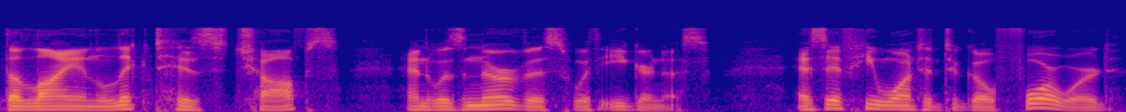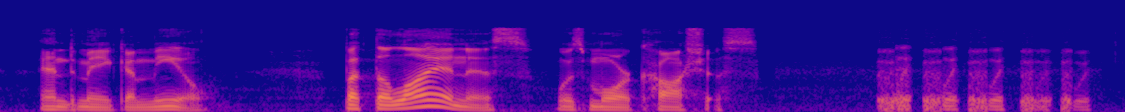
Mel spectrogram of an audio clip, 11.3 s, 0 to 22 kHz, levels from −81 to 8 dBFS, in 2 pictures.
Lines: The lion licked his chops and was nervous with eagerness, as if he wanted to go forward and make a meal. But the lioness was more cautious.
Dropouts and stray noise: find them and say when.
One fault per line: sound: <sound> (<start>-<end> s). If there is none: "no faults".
sound: laugh (10.0-11.1 s)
